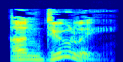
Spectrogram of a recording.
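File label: "unduly", British English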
